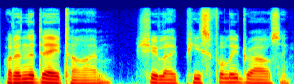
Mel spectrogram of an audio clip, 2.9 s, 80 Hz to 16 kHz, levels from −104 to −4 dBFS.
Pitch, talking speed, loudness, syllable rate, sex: 120 Hz, 165 wpm, -17 LUFS, 5.3 syllables/s, male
